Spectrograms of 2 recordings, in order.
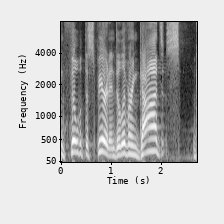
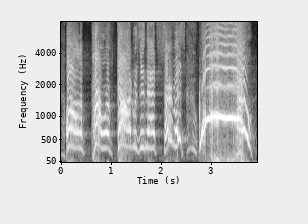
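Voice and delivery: high, loud hammed-up ecstatic shout; mock worshipper; 11 semitones higher, 6 dB louder, slower than usual. Worshipper after a wild service, high mock ecstatic shout. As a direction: shout it like a carried-away worshipper. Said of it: "and it's like".

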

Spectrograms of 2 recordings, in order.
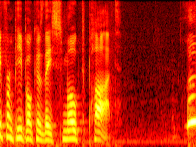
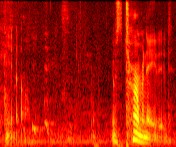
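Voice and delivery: much lower and softer, slow, scornful; mock euphemism; 7 semitones lower, 13 dB quieter, much slower than usual. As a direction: murmur it slowly like a sneering quote. Mocking the euphemism, dropped low.

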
